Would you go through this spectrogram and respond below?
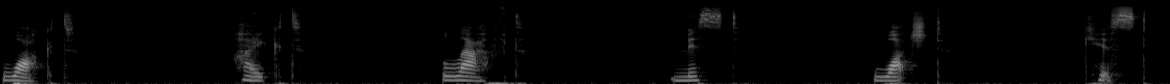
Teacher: a lot of these verbs end with kind of a voiceless consonant such as p k f s and T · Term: t sound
